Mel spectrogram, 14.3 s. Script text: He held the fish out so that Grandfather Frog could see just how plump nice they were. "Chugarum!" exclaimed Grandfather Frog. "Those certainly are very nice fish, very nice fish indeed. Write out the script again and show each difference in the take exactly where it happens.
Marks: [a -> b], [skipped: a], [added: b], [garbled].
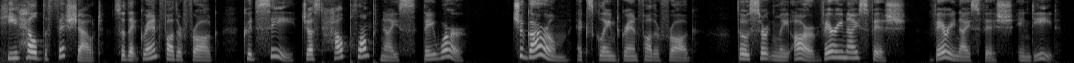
He held the fish out so that Grandfather Frog could see just how plump nice they were. "Chugarum!" exclaimed Grandfather Frog. "Those certainly are very nice fish, very nice fish indeed.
